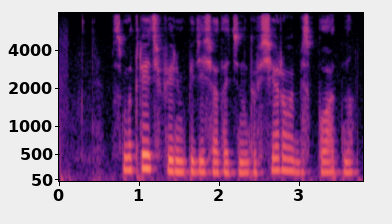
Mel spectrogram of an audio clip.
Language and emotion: Russian, neutral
